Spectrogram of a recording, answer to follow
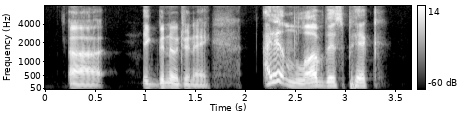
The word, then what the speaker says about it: Igbinoghene: Scott Wright, our old friend, does the pronunciation guide. Igbinoghene. Igbinoghene.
